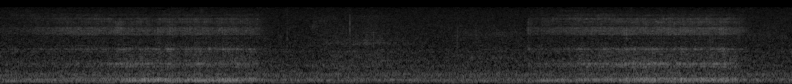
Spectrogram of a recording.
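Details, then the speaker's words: Two long, rough, buzzing breaths about five seconds apart over steady room hiss: very loud snoring during sleep at night. "snores really loud. That's what I gotta deal with tonight."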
